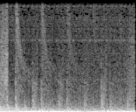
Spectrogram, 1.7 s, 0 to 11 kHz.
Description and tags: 140bpm Jovica's Witness 1 8
experimental, jovica, weird, 140bpm, electro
